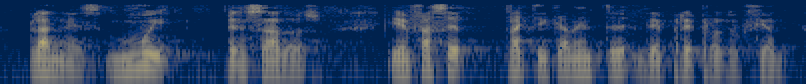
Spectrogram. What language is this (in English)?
Spanish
